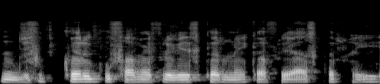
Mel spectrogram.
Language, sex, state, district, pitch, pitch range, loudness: Hindi, male, Uttar Pradesh, Gorakhpur, 115 Hz, 110-125 Hz, -18 LUFS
